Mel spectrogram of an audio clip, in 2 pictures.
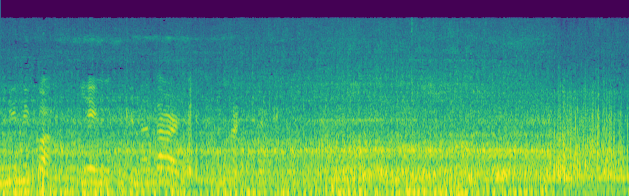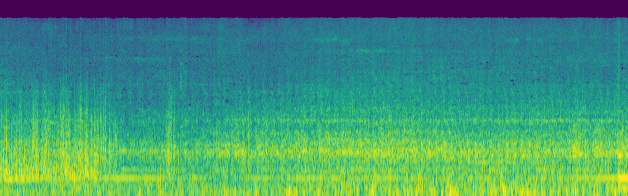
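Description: Wind rushing over the microphone while riding on the back of a motorbike, with the bike's engine running underneath as a steady low rumble. The rush eases a little about eight seconds in.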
